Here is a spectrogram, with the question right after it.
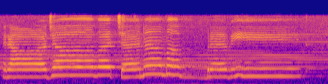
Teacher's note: ಅಲ್ಲಿ ಮೇಲೆ ಆಘಾತ ಬರಬೇಕು ಮುಂದೆ ಬ್ರ ಎಂಬ ಸಂಯುಕ್ತಾಕ್ಷರ ಬಂದ ಕಾರಣ ಬ್ರವೀತ್ ಈ ರೀತಿ ವಿ ದೀರ್ಘ ಬರಬೇಕು ಕೊನೆಗೆ ಅರ್ಧ ತಕಾರ ಇದೆ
